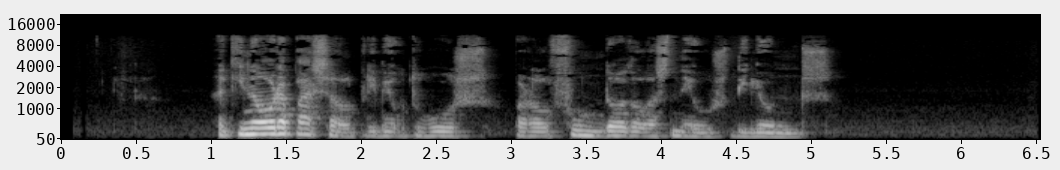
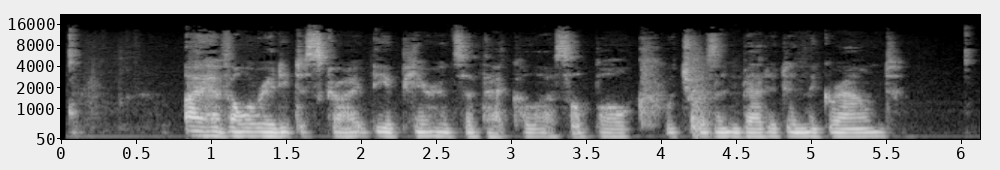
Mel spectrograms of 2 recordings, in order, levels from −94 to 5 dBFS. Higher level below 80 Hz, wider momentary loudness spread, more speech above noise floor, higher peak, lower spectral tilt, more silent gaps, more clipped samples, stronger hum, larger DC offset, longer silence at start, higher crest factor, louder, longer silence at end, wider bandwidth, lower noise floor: second, -72 dBFS vs -56 dBFS; first, 18 LU vs 9 LU; first, 42 dB vs 32 dB; second, -6 dBFS vs 0 dBFS; first, -6 dB/octave vs -4.5 dB/octave; neither; neither; neither; neither; first, 1.05 s vs 0.05 s; about the same, 20 dB vs 16 dB; second, -25 LUFS vs -17 LUFS; first, 1.4 s vs 0.1 s; second, 11.5 kHz vs 14 kHz; first, -66 dBFS vs -48 dBFS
